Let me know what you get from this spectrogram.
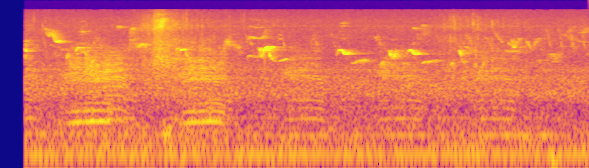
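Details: Bullfrogs calling from thick brush beside a trail near a river in a semi-desert area, in the afternoon: low, harmonic croaks pulsing about once per second, while many small birds chirp and twitter above.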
